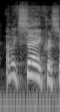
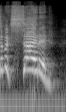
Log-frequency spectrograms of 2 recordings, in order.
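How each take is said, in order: First: Said in the usual way. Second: Loud, high burst of sports excitement; excited football voice. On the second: Acted. Showing off the football voice, loud and excited. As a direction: announce it like a pumped-up football guy. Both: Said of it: "This is just my football voice".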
